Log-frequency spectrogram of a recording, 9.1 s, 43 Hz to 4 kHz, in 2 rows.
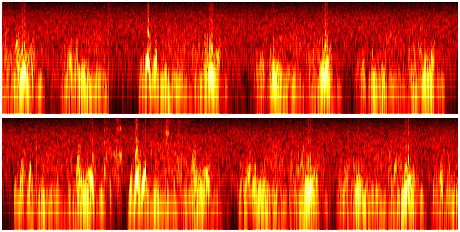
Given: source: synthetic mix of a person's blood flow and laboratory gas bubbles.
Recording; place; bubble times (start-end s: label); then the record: Doppler ultrasound of blood flow; precordium
0.00-0.11 s: bubbles
5.07-5.15 s: bubbles
5.54-5.77 s: bubbles
6.02-6.46 s: bubbles
From the record:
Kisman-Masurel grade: 221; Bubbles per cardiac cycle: several, 3 to 8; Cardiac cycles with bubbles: 10 to 50%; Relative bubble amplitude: barely perceptible (0.100 to 0.250); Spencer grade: 2 (many but less than half of the cardiac periods contain bubble signals, singularly or in groups); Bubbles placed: only in the low amplitude regions of the cardiac cycle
